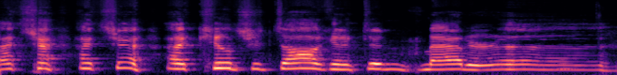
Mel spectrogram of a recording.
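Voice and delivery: high, thin put-on killer voice; faint-voiced killer impression, pitched well up; Jeffrey Dahmer. Co-host mocking the actor's killer impression, faint high voice. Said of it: "the really faint voice".

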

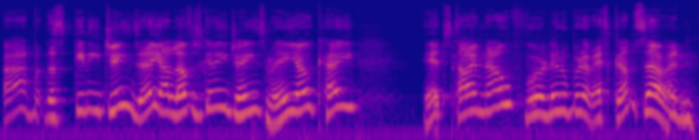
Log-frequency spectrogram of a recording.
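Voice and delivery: high, loud hammed-up Geordie DJ; Newcastle accent. Newcastle host cutting guests off for music, mock Geordie accent. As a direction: ignore the guests and chatter on in put-on Geordie. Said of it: "Was that Newcastle".

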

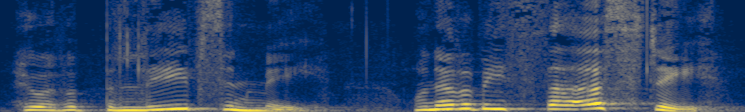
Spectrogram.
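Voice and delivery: loud, ringing declaration; proclaiming scripture. Acted. Preacher to congregation quoting Jesus, loud proclamation. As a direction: boom out the promise of Jesus.

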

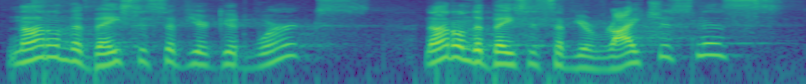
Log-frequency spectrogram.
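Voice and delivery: ordinary talk

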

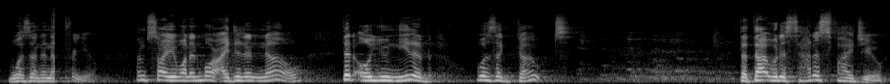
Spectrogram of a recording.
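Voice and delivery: mock-sorry, dripping with sarcasm; a hurt father answering a complaint with sarcasm; passive aggressive. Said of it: "I would be so passive aggressive".

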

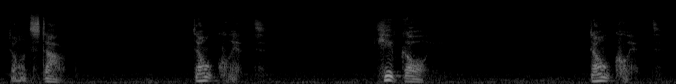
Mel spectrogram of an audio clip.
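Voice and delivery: soft breathy whisper in the ear. Retold or imitated. Master pianist whispers encouragement to the boy, soft whisper. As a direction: hush it close, like encouraging a child at the piano. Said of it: "he was whispering in the boy's ear".

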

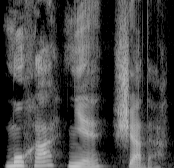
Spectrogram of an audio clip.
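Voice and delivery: Mucha nie siada said slowly, each word clear, MOO-ha nyeh SHA-da; slow model phrase. Shown as a demonstration. Host gives Mucha nie siada slowly for learners to repeat. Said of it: "Repeat after me three times".

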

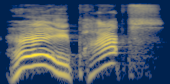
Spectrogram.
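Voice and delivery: high, loud, slurred-sounding daughter greeting; tipsy daughter. Retold or imitated. Tipsy daughter calling her dad at one in the morning. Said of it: "they start off".

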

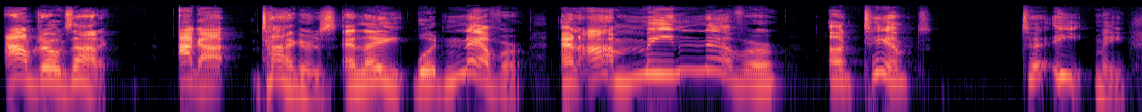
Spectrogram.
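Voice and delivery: mocking his campaign ad to voters, with big emphasis; Joe Exotic ad. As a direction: sell it like a cocky candidate. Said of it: "he was like".

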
